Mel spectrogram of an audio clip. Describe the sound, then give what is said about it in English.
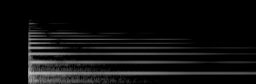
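A single note from an early piano of the kind pioneered in Florence by Bartolomeo Cristofori, its string struck by a padded hammer: a soft-edged attack, then a steady, bright tone with clear overtones that rings on and slowly fades. No one speaks. “The new piano hit it with a padded hammer.”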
